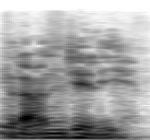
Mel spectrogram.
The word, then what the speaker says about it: Pietrangeli: Pietrangeli.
